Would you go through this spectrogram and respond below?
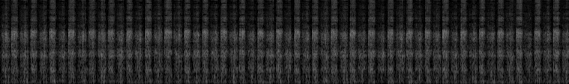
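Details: Bentley, an English Bulldog, enjoying a belly rub after playing: heavy, rasping panting, steady and fast at about four breaths a second, each breath a hoarse wheezy rush, without pause.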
